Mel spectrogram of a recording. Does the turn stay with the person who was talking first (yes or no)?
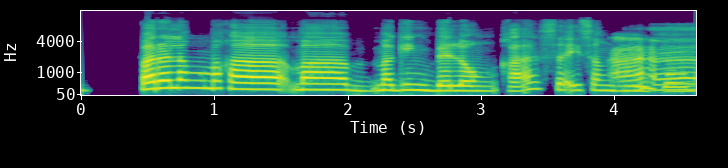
no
